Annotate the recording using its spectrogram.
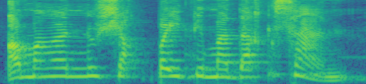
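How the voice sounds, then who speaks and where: A woman's voice: high voice, lively intonation, normal speed, a bit bright. A woman playing a caring, fussy village wife in a radio comedy drama, coaxing and mildly nagging, with a Filipino accent. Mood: fussing, coaxing.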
